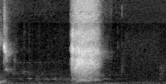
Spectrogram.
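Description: A person's single short, sharp burst of breath about a second in, like a stifled sneeze.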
